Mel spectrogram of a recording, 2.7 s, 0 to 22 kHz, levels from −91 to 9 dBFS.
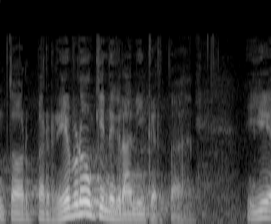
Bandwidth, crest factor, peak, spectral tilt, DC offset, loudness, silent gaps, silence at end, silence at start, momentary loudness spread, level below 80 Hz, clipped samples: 10.5 kHz; 16 dB; -6 dBFS; -9 dB/octave; under 0.1%; -21 LUFS; none; 0 s; 0 s; 17 LU; -56 dBFS; under 0.1%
